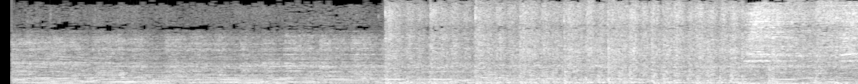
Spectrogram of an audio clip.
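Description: Live punk rock: electric guitar playing ringing chords, then drums and the full band come in about three seconds in, with loud cymbals.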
